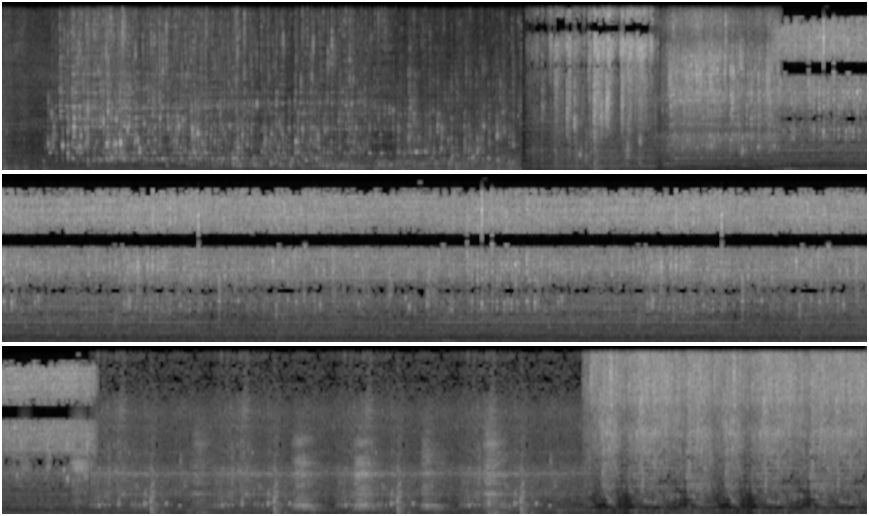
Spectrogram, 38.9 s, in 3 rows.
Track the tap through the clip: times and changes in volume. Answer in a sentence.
The tap can be heard from 0.0 to 38.8 s, at a steady volume.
